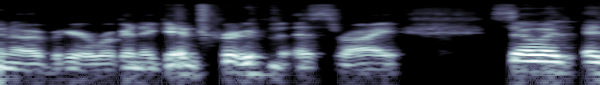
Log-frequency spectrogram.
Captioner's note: laughs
